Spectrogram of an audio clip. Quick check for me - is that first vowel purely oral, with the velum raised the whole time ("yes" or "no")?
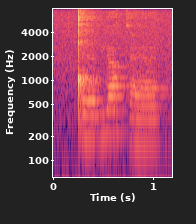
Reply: yes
